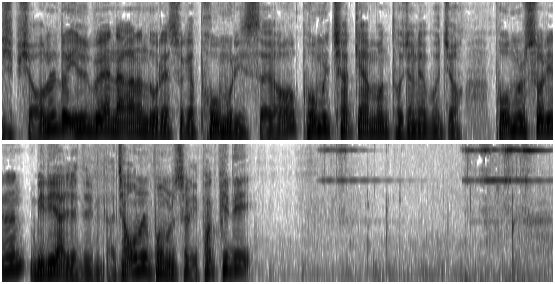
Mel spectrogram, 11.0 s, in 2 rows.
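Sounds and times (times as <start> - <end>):
speech: 0.0 - 8.1
bicycle bell ringing: 8.6 - 11.0.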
